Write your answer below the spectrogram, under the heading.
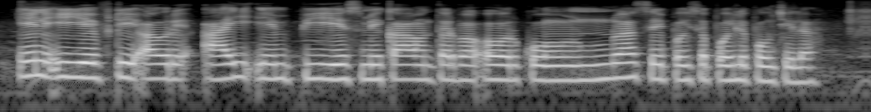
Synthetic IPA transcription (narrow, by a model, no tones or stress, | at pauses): eniepʰʈiʔɔʊɾaiʔempiesmekaə̃nt̪əɾbʱaʔɔɾkonasepəisapəɦilepəɦũt͡ʃela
